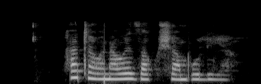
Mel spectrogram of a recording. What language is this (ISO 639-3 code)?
swa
